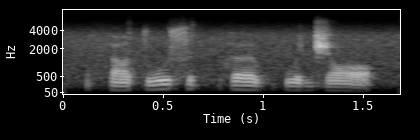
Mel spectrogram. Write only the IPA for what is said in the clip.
θɑt wusʊtpʰɜːkʷʰʌ d͡ʒɒ

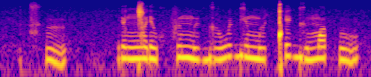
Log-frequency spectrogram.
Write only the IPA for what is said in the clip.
t͡sʰɯ | ɾʏlŋ͡ǀʏɾexʷfe mɨ ɡɯ wʏɡemɯ ǃeɡɨmɔ θu

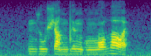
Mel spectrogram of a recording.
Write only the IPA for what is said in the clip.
nzuʃɑ ndɘŋɡɔ ŋɔ ðˤe

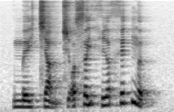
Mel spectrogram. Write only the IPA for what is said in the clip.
me˨˩jt͡ɕa̰ː˧˨mt͡ɕɔ̰˧˥ sə˧jhi˨˦ə̯he˦˥k̚ ŋə˨˩t̚

